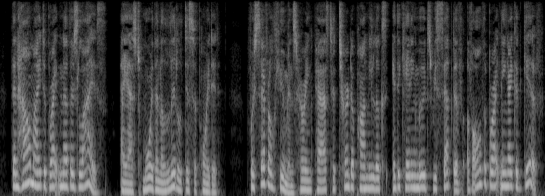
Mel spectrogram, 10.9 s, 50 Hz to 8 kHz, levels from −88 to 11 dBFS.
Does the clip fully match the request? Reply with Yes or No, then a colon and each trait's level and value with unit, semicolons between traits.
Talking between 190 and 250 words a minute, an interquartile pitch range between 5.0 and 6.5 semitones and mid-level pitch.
Yes: average, 195 wpm; wide, 5.4 semitones; medium, 180 Hz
